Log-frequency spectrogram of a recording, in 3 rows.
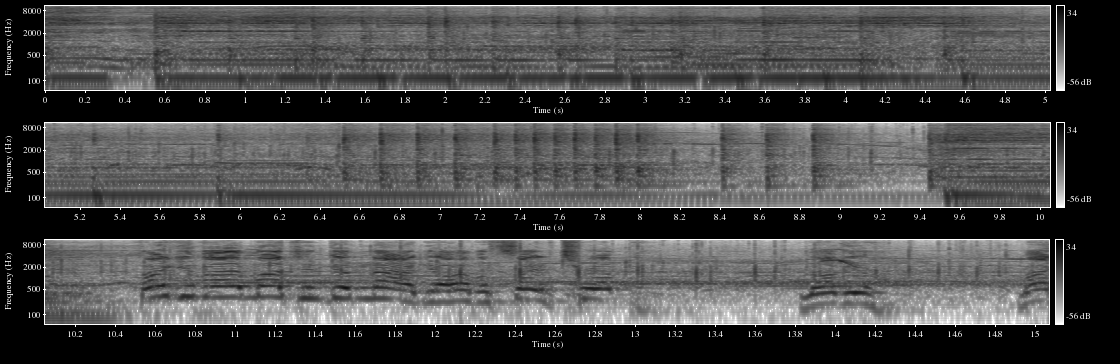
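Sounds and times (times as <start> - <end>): live blues rock band: 0.0 - 10.5
fast drum roll: 0.6 - 10.4.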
